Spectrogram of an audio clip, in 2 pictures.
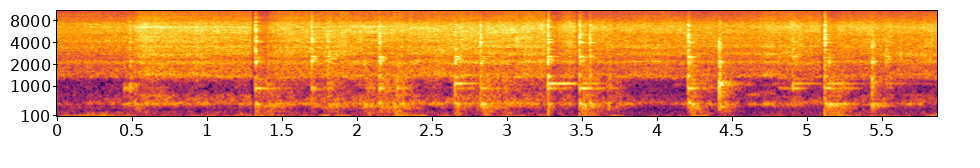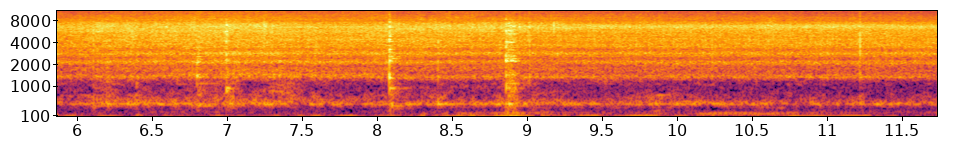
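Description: Chopped tomato sautéing in a pan for khichdi gives a steady close sizzle, broken by repeated scrapes and taps of a stirring spoon, with no talking.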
